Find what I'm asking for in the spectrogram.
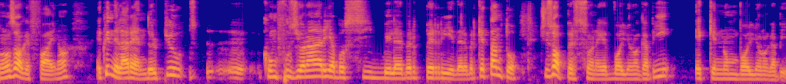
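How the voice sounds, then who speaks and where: A man with a fairly high pitch and a dark, mellow tone speaks at a moderate pace. His intonation is lively, and the background is quiet. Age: 20s. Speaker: food youtuber. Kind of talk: casual chat. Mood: relaxed, reflective storytelling. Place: home room. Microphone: lapel.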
